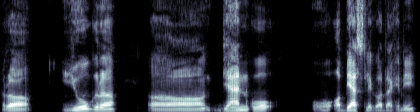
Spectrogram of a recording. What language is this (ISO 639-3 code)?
nep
